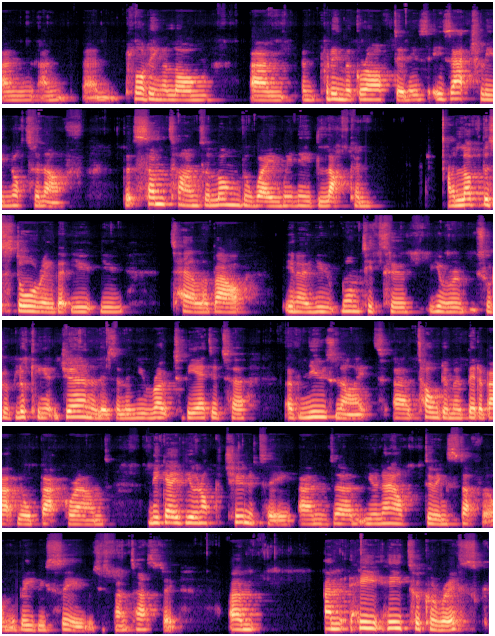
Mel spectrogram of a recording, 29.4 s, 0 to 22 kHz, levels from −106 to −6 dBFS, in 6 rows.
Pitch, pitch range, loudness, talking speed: 185 Hz, 175-215 Hz, -20 LUFS, 175 wpm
